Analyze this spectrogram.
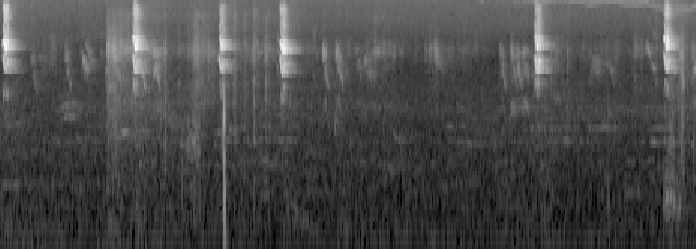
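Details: Frightened green-winged saltator giving seven piercing high chip notes in loose clusters, bursts separated by gaps of up to three seconds, with a single low thump early on and otherwise quiet surroundings.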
